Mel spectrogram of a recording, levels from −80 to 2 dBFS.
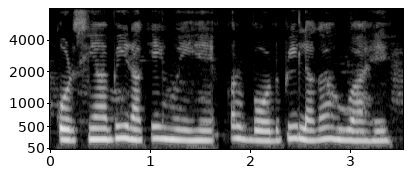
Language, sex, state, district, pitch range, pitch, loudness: Hindi, female, Madhya Pradesh, Bhopal, 210-240 Hz, 225 Hz, -16 LUFS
